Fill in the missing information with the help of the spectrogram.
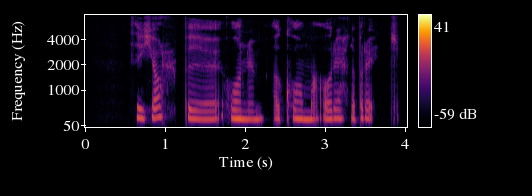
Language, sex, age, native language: Icelandic, female, 13, Russian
